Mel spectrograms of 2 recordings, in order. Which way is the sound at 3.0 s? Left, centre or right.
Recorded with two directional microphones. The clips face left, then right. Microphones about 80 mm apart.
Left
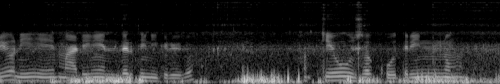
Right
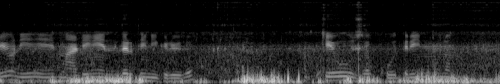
Left.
